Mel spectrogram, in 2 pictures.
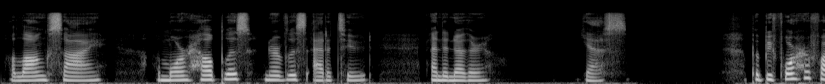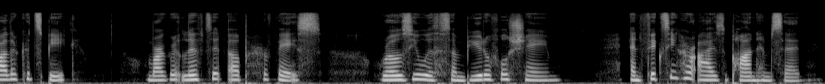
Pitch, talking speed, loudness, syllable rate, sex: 205 Hz, 125 wpm, -20 LUFS, 4.9 syllables/s, female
